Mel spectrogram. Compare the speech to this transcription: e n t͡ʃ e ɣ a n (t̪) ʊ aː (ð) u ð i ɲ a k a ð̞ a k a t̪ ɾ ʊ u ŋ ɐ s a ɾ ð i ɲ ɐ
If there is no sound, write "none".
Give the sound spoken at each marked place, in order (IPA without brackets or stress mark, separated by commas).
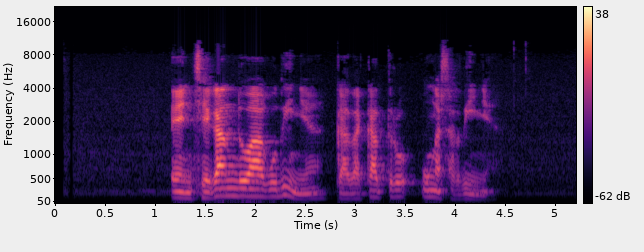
d̪, ɣ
